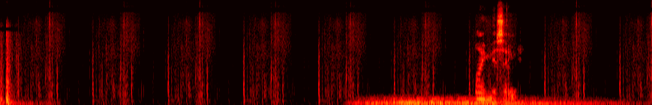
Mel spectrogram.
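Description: Hands shuffle along a stone ledge in short, regular scraping bursts.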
